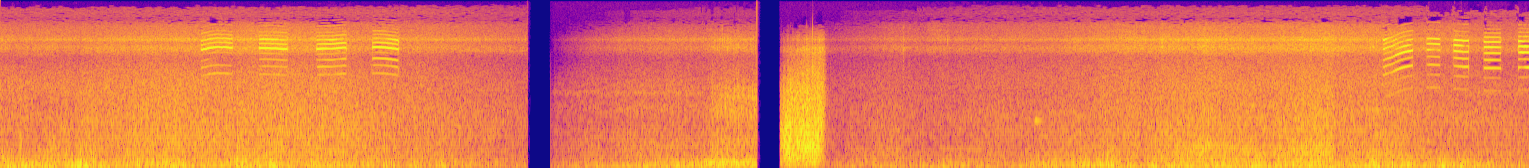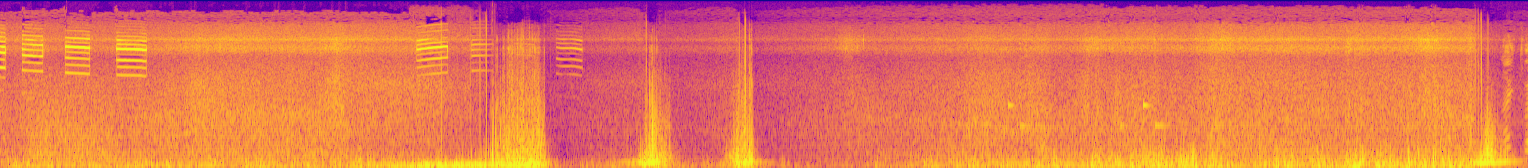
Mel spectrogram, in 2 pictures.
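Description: Wind rushing over the camera microphone of a paraglider in flight: a steady low rumble that swells loudest about two-thirds of the way through, then gives two sharp gusts. Bursts of short, high, rapid chirps come through now and then.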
